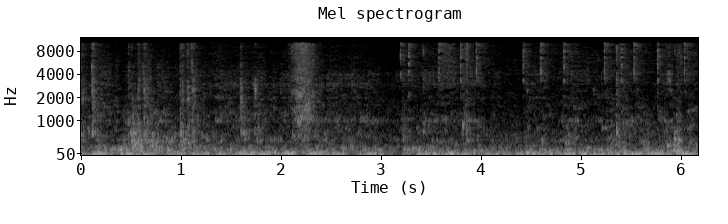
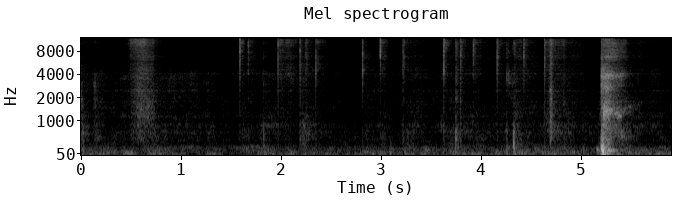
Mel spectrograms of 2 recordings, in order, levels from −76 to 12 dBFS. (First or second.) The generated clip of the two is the second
